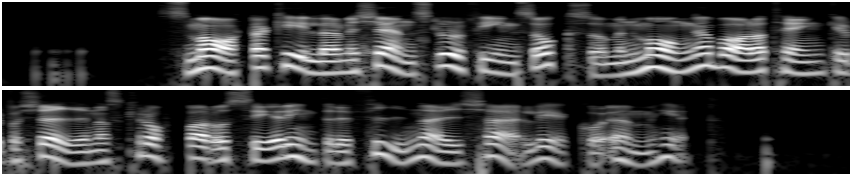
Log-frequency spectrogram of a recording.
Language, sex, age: Swedish, male, 25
